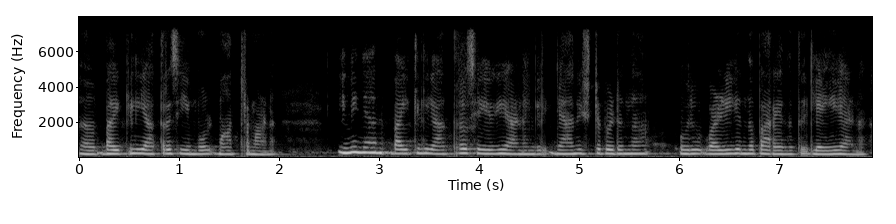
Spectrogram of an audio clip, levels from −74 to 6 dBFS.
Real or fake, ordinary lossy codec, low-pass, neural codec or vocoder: fake; none; 7.2 kHz; codec, 16 kHz, 4 kbps, FreqCodec, smaller model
